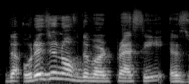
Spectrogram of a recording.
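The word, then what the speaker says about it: précis: pronounced with a silent s here is the pronunciation key or the word that you can use to say it so it's prey or pressy all right now here is a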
